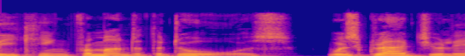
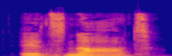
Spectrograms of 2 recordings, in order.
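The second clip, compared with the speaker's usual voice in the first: short, louder retort; snapped; 6 dB louder than usual. A narrator's reading. Max contradicting Larissa, snapped. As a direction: shut her down curtly. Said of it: "Max snapped".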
